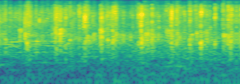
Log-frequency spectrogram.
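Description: A crowd applauds steadily, a dense wash of many hands clapping at an even level for a couple of seconds, with no talking over it.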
